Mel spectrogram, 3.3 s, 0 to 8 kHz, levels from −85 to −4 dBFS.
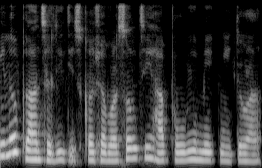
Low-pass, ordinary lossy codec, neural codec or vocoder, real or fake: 7.2 kHz; none; codec, 16 kHz, 4 kbps, FunCodec, trained on Chinese and English, 50 frames a second; fake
